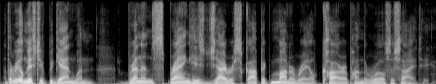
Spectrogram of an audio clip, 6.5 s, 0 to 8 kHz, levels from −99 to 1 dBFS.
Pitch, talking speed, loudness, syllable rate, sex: 115 Hz, 155 wpm, -20 LUFS, 4.6 syllables/s, male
